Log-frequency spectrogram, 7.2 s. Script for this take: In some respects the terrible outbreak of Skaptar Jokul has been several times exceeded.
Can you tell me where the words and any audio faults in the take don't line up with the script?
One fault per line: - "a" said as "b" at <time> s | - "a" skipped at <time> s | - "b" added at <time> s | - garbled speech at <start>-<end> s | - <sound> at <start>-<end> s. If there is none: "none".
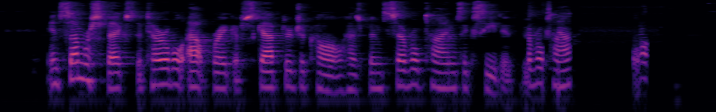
- garbled speech at 5.2-5.7 s
- laugh at 6.3-6.5 s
